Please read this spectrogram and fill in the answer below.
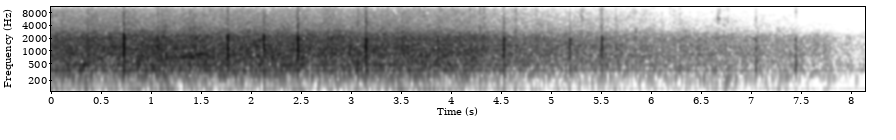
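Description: Audience applause that fades away steadily over several seconds. One nearby clapper's claps stand out at about three a second, then stop after about five seconds.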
